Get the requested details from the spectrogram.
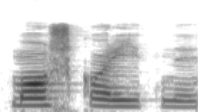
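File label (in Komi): "мошкоритны", Komi, female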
